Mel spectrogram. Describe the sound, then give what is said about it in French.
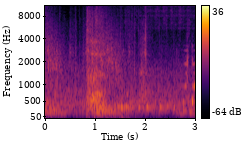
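A loud gunshot blast from a pump-action shotgun fired in a video game bursts out early and is followed by dense, continuous noisy game sound. “Parce que le feeling du fusil à pompe, il est incroyable.”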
